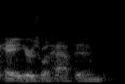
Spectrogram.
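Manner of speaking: ordinary talk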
